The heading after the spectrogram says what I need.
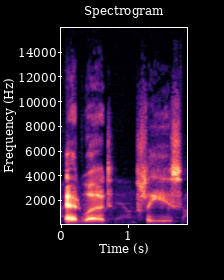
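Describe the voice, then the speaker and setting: An actor playing an anxious, dismayed scientist, pleading and indignant, in a video game. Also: male voice, extremely low pitch, drawn-out words, a bit bright, full character voice. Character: anxious, dismayed male German scientist colleague. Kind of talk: video game cutscene acting.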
